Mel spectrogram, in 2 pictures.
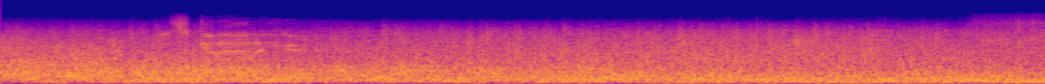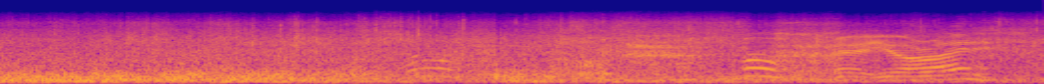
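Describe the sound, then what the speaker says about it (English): A wind-driven rainstorm roars loudly and continuously, with gusty wind buffeting and heavy rain noise filling the scene, plus faint scattered squeaky cries near the end. "Uh-oh, here comes the rain."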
